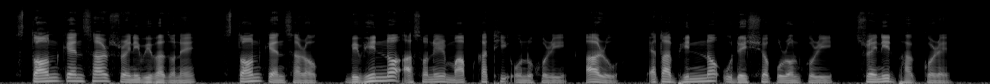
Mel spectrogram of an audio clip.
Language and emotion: Assamese, neutral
